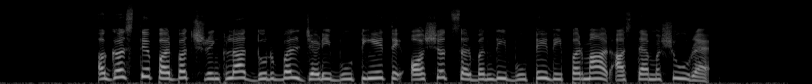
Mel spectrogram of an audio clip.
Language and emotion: Dogri, neutral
